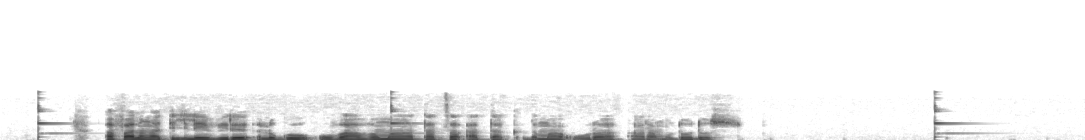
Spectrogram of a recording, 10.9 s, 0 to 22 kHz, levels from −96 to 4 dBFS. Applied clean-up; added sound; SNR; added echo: none; Tap / Glass; 18 dB; none.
